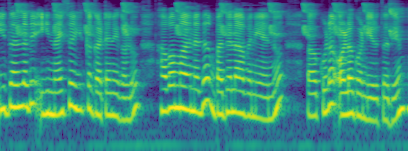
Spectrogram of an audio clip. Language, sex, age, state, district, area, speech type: Kannada, female, 18-30, Karnataka, Udupi, urban, spontaneous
